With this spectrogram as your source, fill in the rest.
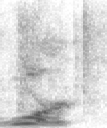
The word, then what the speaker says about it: wort: Now that my malt extracts are in, I'm going to bring what's called wort, or wort, depending on how you want to pronounce it. It's spelled W-O-R-T, but some people pronounce it wort, like W-E-R-T.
